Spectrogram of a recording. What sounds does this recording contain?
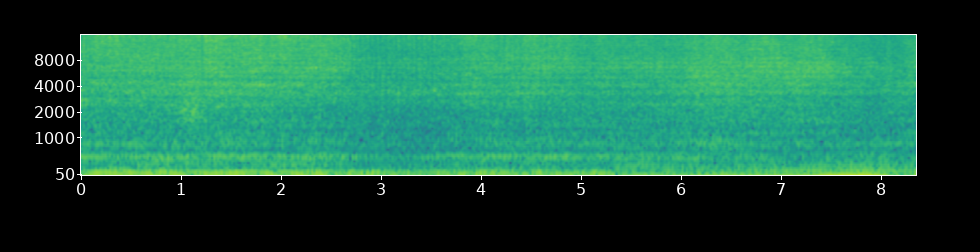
small-sounding engine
